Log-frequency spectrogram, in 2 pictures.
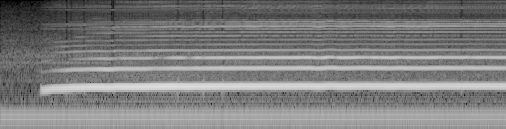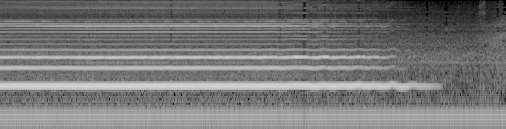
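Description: A woman's voice toning: one long, steady note on a single pitch, sung as part of a clearing of the sacral chakra. It starts about half a second in with a slight upward slide, holds for about eight seconds, and fades out near the end.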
